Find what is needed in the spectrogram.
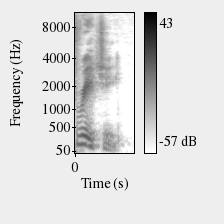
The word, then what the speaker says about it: Ricci: It's Richie. R-I-C-C-I. – Yeah, why would that be an E sound? – That's how you pronounce it. – This is Italian.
